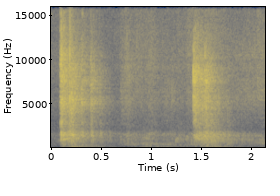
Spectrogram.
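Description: Two heavy thuds about a second and a half apart, from the room's side door being swung and bumped shut.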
